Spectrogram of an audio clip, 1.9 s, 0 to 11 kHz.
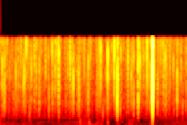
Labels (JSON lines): {"label": "biophony, cascading saw", "recorder": "SoundTrap 600 or HydroMoth"}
